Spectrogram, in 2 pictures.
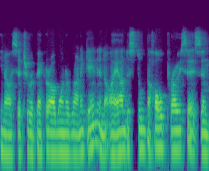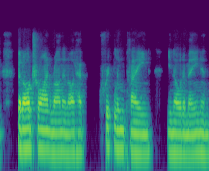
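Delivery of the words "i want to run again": normal talking voice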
